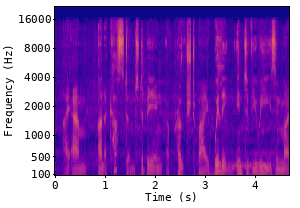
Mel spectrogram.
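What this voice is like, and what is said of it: Usual voice. Nothing is said of it.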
